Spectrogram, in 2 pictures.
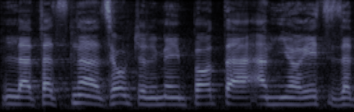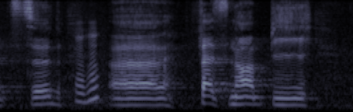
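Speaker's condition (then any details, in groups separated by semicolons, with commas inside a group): Cerebral palsy; wheelchair user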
